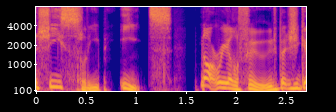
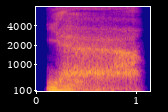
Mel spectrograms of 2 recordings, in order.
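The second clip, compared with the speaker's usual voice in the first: low, softer drawn-out finish; drawn-out yeah; 8 semitones lower, 3 dB quieter than usual. A narrator's reading. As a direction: let it trail out low and long. Finish of a bizarre sleep song.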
